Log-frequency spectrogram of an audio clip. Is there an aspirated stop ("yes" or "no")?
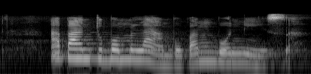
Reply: no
